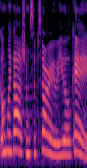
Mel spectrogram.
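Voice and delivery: play-acted sweet sympathy. Imitating how people respond to writing about feelings: imitating a sweet, empathetic response. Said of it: "so sweetly, empathetically wanna respond with".

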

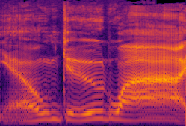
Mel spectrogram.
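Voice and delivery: put-on high, soft stoner voice. Showing a friend how the actor sounds in his role, in a Fran Kranz stoner voice. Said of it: "he's got a great stoner voice".

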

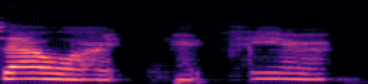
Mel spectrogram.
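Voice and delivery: whispering. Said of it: "she whispered".

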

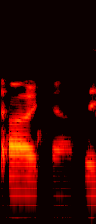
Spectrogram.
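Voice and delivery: put-on, glum, deflated, really dejected tone. Retelling a golfer's dejected phone greeting: imitating a real down voice. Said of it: "Real, real down, down".

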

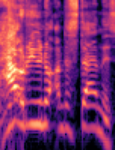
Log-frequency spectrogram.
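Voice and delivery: very high-pitched, very loud, shrill screaming. Describing people screaming at the thing: imitating someone screaming. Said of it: "are either screaming at the thing".

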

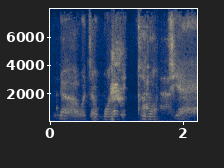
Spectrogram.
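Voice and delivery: hushed, soft whisper. Retelling what a mother whispered during the recording: imitating someone whispering. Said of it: "she was whispering to me".

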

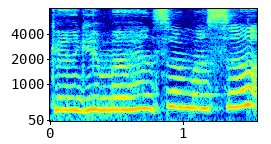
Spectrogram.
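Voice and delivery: mock breathy high-pitched voice. Showing how hard it is to copy Cassie's voice: imitating Cassie's breathy high voice. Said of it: "tried to replicate it".

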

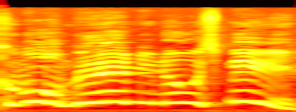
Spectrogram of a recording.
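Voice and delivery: very high, very loud, slow, wild cartoon voice. Retelling a moment from a fish show: terrible Tracy Morgan impression. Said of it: "that's a terrible Tracy Morgan".

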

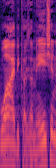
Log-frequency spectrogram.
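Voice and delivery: ordinary talk

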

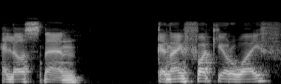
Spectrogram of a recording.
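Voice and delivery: put-on German accent in a fish voice. Klaus the fish greets a man by name, Klaus German fish voice. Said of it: "it's the German fish".

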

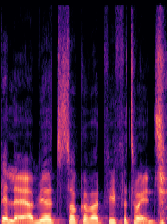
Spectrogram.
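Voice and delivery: terrible fake Italian accent, high, slow, drawn-out. Joking about a games conference, doing a bad Pele voice. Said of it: "That accent was actual garbage".

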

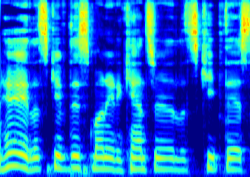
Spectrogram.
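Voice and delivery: ordinary talk, nothing marked

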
